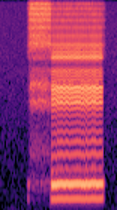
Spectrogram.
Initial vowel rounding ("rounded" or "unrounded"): unrounded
